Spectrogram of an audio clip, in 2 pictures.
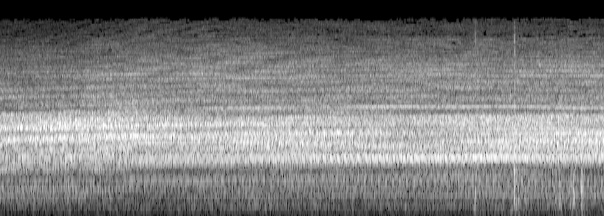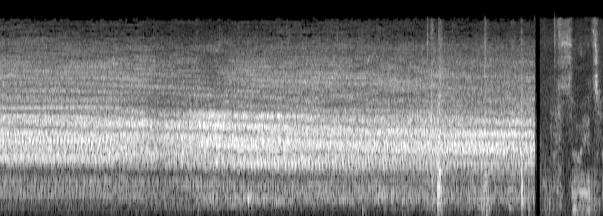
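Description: A model train hums steadily as it runs along the track.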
